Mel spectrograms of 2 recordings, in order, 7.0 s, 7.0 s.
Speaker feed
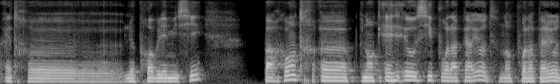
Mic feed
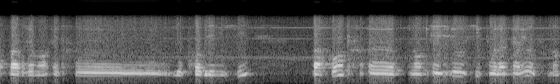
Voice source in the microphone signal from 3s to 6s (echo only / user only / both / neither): echo only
